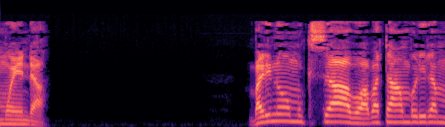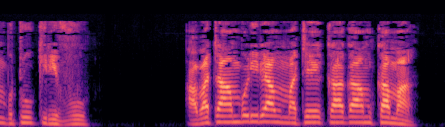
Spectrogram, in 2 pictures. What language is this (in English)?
Ganda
